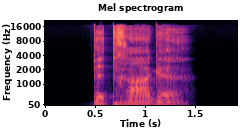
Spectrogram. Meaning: inflection of betragen: 1. first-person singular present 2. first/third-person singular subjunctive I 3. singular imperative
- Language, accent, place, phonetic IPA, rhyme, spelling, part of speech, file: German, Germany, Berlin, [bəˈtʁaːɡə], -aːɡə, betrage, verb, De-betrage.ogg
